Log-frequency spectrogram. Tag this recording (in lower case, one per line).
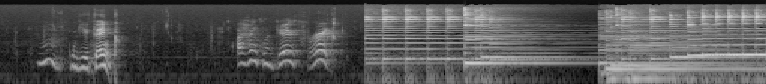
harpsichord
speech
music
